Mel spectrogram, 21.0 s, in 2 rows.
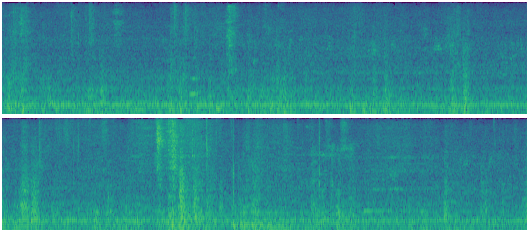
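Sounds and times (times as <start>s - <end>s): train low rumble: 0.0s - 21.0s.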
